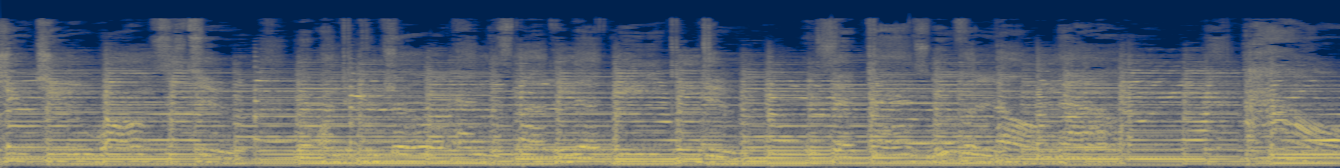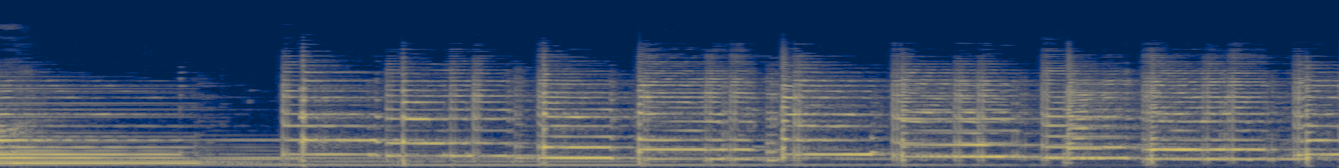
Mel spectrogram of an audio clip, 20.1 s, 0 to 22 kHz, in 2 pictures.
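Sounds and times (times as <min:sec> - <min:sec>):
electric guitar with effects: 0:00.0 - 0:20.0.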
